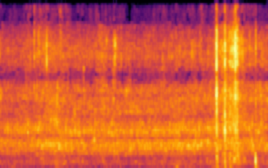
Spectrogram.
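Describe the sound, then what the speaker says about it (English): Water pours steadily over red sandstone in a small waterfall, a constant rushing wash with a few nearby clicks and knocks over it, no talk. "We got a waterfall."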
